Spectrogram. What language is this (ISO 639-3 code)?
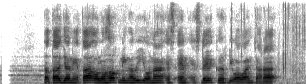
sun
